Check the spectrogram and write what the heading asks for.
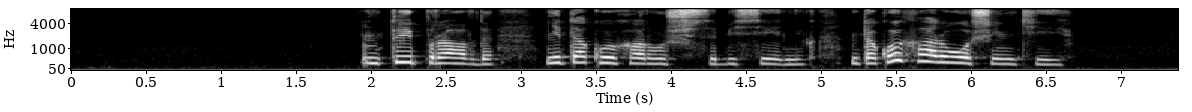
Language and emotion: Russian, positive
